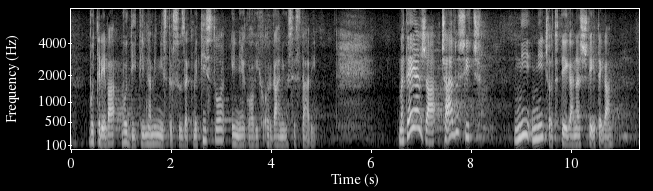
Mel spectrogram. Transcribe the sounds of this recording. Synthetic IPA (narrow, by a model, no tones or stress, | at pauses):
bot̪ɾeːbaʋɔd̪it̪inaminist̪ɾst̪uzakmɛt̪iːst̪ʋɔinjɛɡɔːʋixɔ̰ɾɡaːniwsɛst̪a̰ːʋḭ | mat̪ɛjat͡ʃaluʃit͡ʃ | ninit͡ʃɔt̪ːeːɡanaʃt̪eːt̪ɛɡa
